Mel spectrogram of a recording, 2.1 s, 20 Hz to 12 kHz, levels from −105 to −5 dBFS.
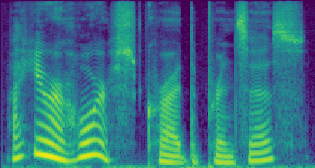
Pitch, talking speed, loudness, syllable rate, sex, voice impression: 205 Hz, 200 wpm, -17 LUFS, 4.7 syllables/s, female, very feminine, very adult-like, elegant, slightly sweet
